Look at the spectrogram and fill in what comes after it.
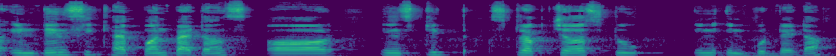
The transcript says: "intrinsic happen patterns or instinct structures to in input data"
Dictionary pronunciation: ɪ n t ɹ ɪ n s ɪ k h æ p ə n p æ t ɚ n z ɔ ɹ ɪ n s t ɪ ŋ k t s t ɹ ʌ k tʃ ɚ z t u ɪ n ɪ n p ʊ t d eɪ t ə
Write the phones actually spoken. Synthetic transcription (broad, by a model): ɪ n t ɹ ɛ n s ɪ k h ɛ p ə n p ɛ t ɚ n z ɔ ɹ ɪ n s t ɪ k t s t ɹ ʌ k tʃ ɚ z t u ɪ n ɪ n p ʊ t d eɪ t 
